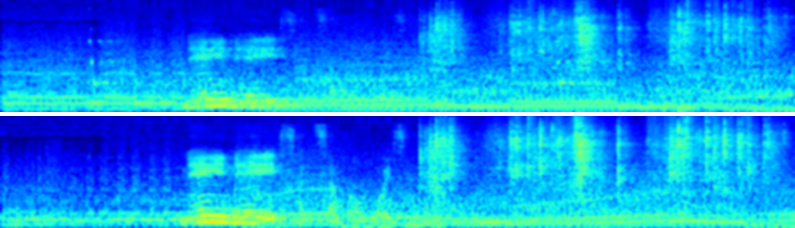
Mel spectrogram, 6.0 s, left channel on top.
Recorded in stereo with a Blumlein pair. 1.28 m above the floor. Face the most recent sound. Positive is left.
turn(degrees=-30)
